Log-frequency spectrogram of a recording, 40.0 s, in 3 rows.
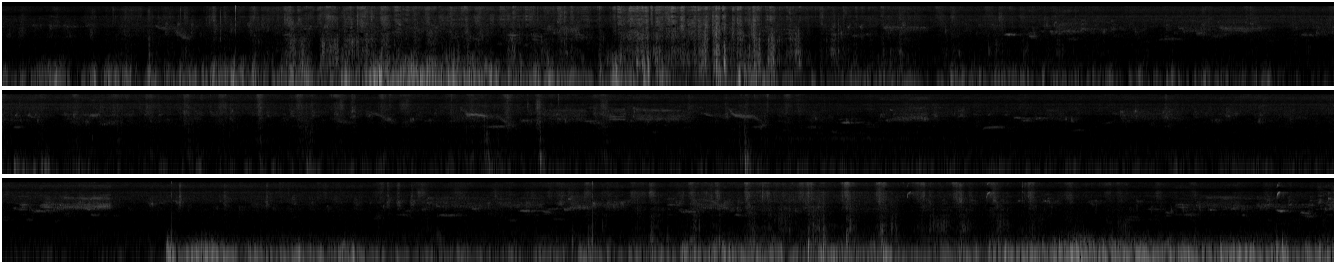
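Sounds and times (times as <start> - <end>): faint bird chirps: 35.7 - 39.9.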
